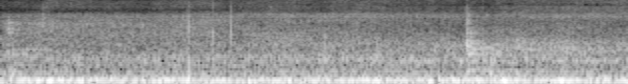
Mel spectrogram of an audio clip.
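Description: Curry sizzling steadily in a pan over low heat, a continuous close frying hiss with faint crackles and no talking.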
